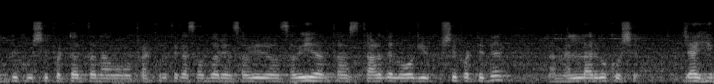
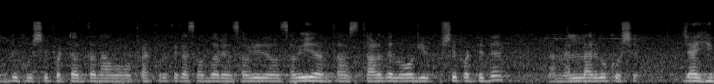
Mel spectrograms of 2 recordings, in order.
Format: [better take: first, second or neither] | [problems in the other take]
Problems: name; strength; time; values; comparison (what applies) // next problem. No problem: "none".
second | room echo; dies away in 0.5 s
